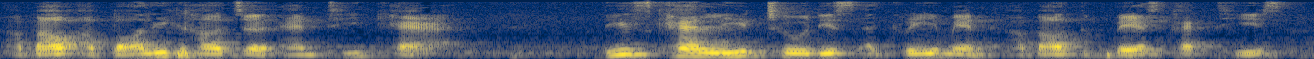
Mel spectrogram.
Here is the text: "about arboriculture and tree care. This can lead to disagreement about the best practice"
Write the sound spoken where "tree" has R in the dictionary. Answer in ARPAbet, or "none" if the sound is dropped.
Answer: none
